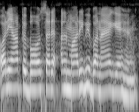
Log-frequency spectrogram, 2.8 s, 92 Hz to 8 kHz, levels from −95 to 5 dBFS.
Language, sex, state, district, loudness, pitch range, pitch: Hindi, female, Jharkhand, Palamu, -12 LUFS, 215-235 Hz, 225 Hz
